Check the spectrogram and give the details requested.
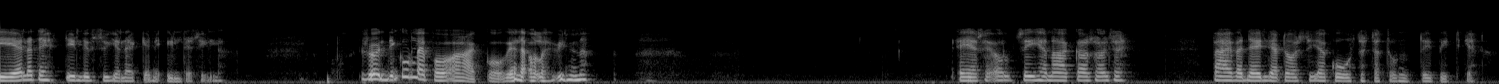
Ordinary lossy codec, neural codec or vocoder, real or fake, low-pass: none; none; real; 5.4 kHz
